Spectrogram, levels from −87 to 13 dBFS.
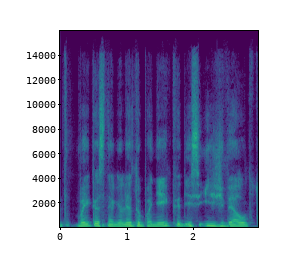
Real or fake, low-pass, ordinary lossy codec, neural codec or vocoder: fake; 14.4 kHz; Opus, 64 kbps; autoencoder, 48 kHz, 128 numbers a frame, DAC-VAE, trained on Japanese speech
